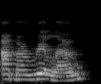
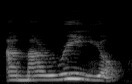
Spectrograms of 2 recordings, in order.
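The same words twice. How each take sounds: First: "amarillo" as "ama-RILL-o", L sounded; "amarillo" with a clear English L; English L reading. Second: "amarillo" as "ama-REE-yo"; "amarillo", stretched "ree", ending in "yo"; double L as Y. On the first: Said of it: "it looks like amarillo". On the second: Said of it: "Y, yo at the end". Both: Shown as a demonstration.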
